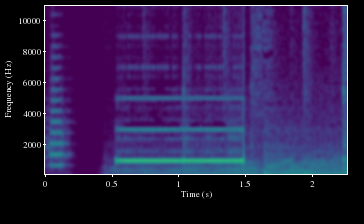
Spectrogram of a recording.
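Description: A single steady electronic beep, one pure tone held about a second, cutting off suddenly. It comes after a short musical phrase ends and a brief gap, and other music starts right after it.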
